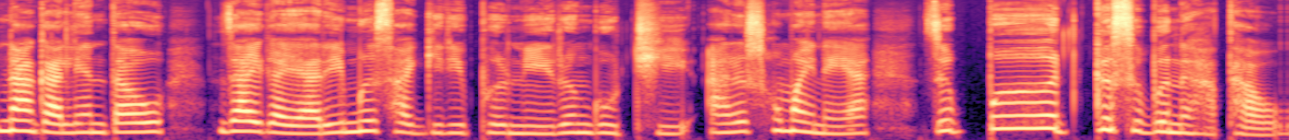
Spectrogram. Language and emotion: Bodo, surprised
